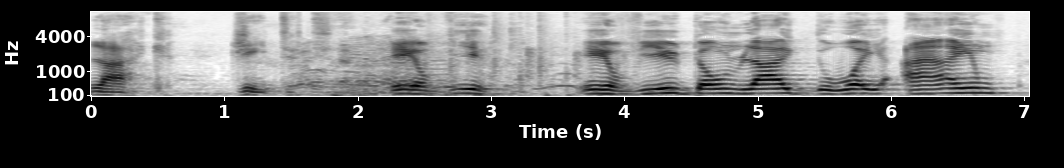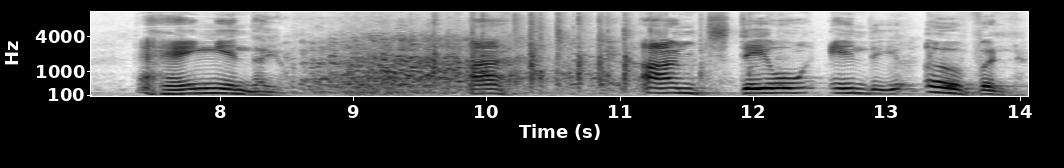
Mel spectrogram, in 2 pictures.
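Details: Adult man with cerebral palsy, described as hard to understand in places; dysarthria (cerebral palsy).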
